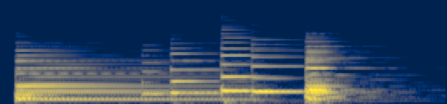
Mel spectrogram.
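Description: A brief jazz enclosure phrase of about six sustained instrumental notes, moving up and down around a G before settling on a final ringing tone that fades out.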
